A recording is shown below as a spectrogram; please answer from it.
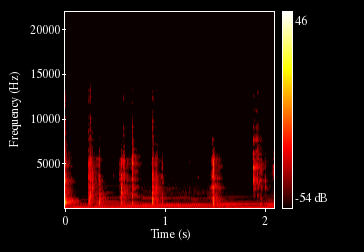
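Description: Soft background music of held notes, with a string of light, irregular clicks from a deck of tarot cards being shuffled and handled. The sharpest click comes right at the start.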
